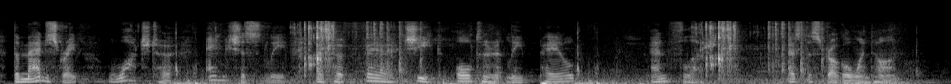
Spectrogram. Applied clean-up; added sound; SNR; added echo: none; Coin (dropping); 2 dB; reverberation time 2.6 s.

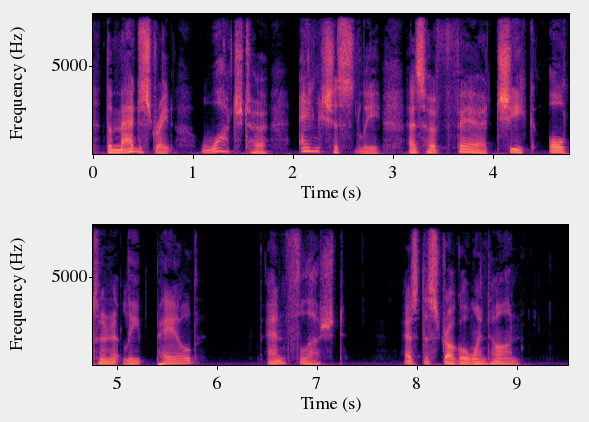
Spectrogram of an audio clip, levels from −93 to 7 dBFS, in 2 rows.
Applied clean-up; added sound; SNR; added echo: none; none; none; none.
